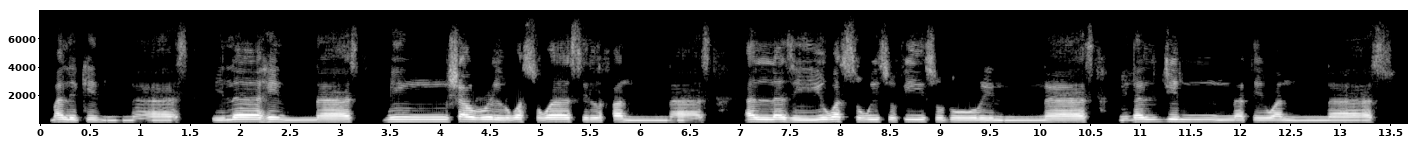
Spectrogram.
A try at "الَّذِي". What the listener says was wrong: الذي, it's not الذي, it's not a za, it's a dal, it's a dal, yeah, it's a letter after dal, dal dal, not ra and za. Not za. So you have to make this a bit more softer. Alladhi, dhal. Alladhi, dha, dha, dha. Tip of the tongue and the bottom of the teeth.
